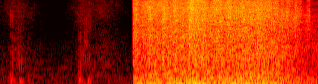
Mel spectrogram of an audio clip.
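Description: A rifle fires in a rapid burst of loud shots.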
